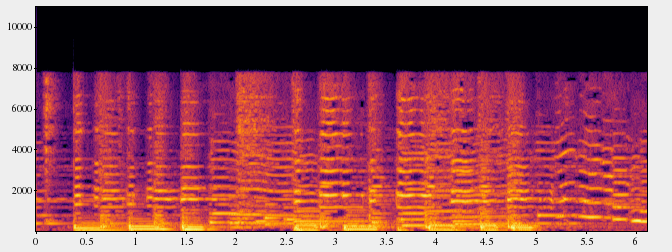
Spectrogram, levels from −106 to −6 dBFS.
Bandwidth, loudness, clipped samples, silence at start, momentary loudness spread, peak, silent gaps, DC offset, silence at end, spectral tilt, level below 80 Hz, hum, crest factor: 8.2 kHz; -19 LUFS; under 0.1%; 0 s; 6 LU; -2 dBFS; none; under 0.1%; 0 s; -5 dB/octave; -32 dBFS; none; 16 dB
